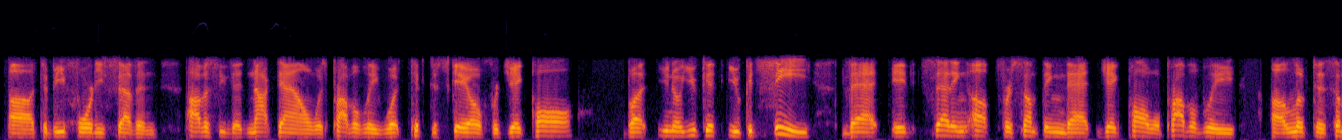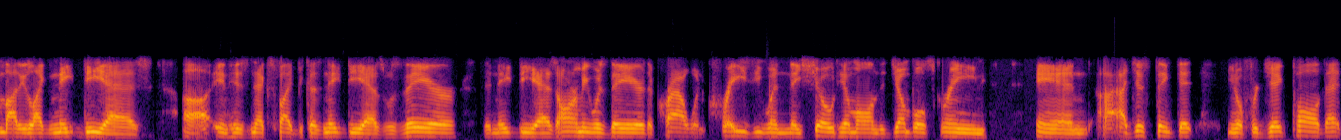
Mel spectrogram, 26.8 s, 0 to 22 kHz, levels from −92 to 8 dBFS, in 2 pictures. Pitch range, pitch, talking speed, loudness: 110-125 Hz, 115 Hz, 185 wpm, -16 LUFS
